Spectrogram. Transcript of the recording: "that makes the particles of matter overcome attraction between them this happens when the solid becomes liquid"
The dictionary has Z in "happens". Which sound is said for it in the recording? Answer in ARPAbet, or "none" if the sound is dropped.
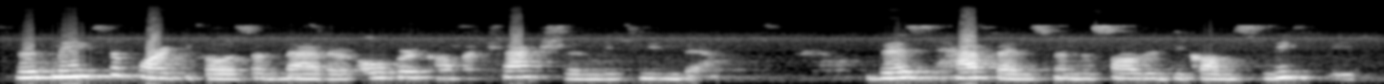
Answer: S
